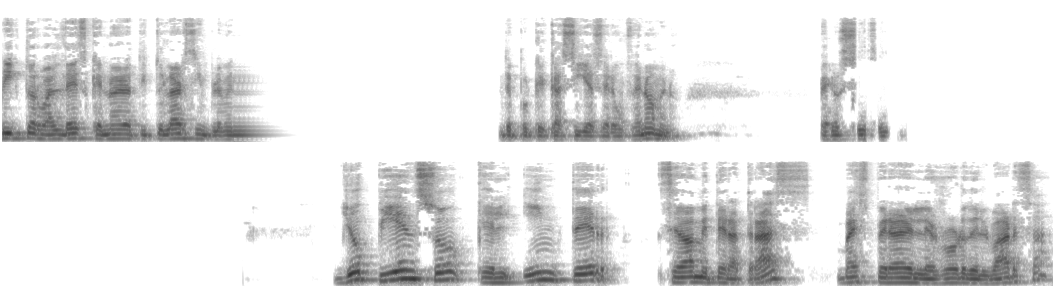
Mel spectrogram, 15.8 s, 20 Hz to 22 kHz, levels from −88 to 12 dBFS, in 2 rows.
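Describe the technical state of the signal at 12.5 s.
At 12.5 s the speech signal is intact, with no audible fault at that moment.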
